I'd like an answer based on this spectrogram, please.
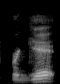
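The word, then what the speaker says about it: Brigitte: Cuz I said Bridget and that's not it. It's Briette.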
